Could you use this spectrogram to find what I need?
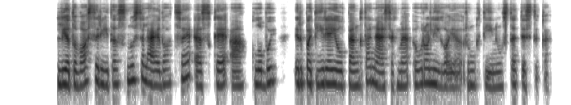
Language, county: Lithuanian, Alytus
